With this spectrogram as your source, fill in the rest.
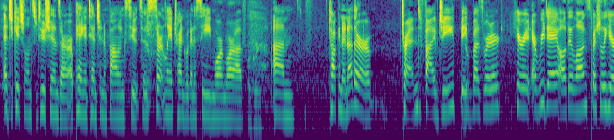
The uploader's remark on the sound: Live from ITW 2019 in Atlanta on JSA TV.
